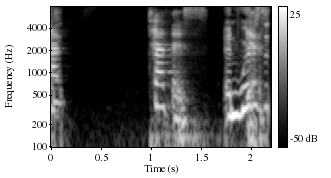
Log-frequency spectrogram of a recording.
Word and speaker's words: Tethys: And it's called Tethys? Is that how you pronounce it? Tethys.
